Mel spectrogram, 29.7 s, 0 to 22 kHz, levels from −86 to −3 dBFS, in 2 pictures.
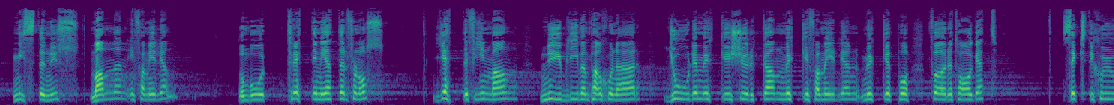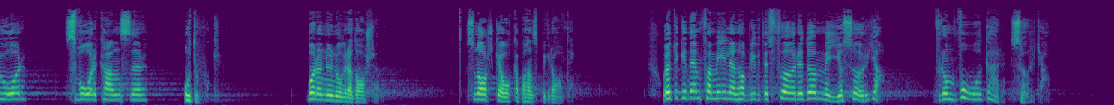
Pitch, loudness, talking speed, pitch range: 220 Hz, -25 LUFS, 120 wpm, 210-230 Hz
